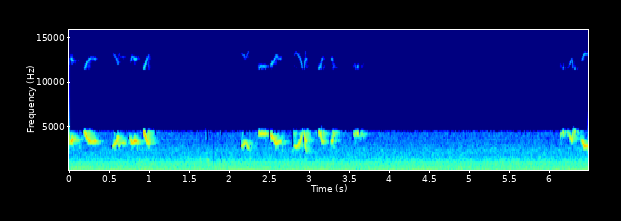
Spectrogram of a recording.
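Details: Yellow-fronted canary kept at home giving a few bright, high chirps and warbled notes early on, followed by several seconds of near quiet.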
